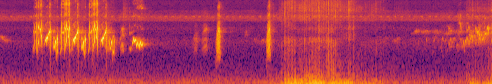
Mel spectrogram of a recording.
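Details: Sooty-headed bulbul singing loudly while being lured, a quick burst of bright chirpy notes over about one and a half seconds. Isolated clicks and a rustling handling noise follow, with a faint steady high hiss throughout.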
